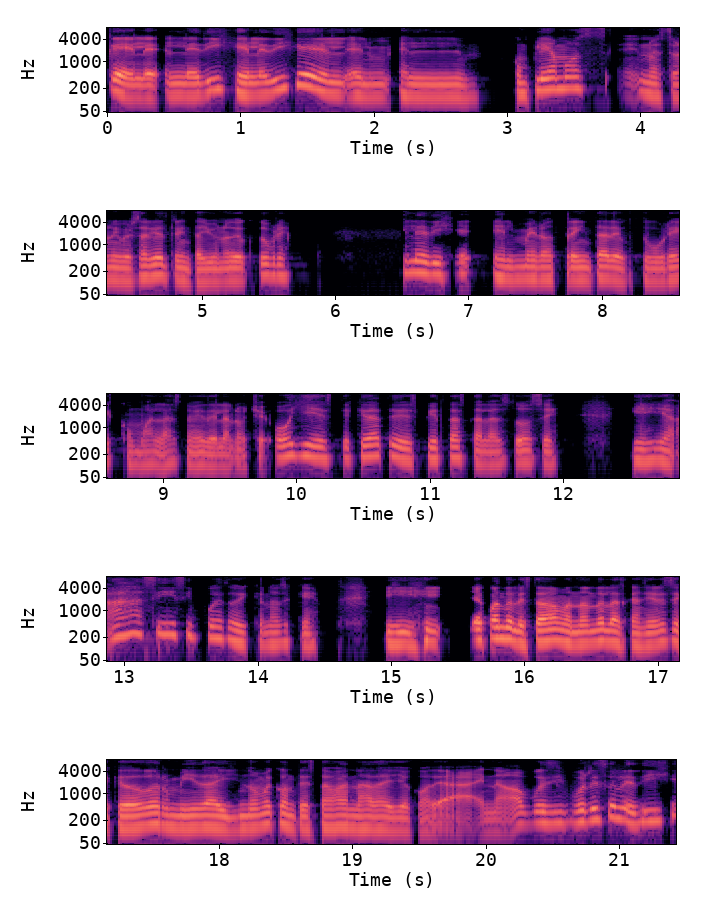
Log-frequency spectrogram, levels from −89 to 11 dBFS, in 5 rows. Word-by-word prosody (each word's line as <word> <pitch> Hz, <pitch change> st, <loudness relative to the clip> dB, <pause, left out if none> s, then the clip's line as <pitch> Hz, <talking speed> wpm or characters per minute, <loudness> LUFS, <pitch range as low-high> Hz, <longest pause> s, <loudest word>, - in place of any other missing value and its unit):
que 145 Hz, -7 st, +7 dB
le 120 Hz, 0 st, +3 dB
le 135 Hz, -1 st, +1 dB
dije 160 Hz, -2 st, +2 dB
le 140 Hz, +1 st, +2 dB
dije 205 Hz, +3 st, +5 dB
el 145 Hz, -2 st, 0 dB
el 130 Hz, -1 st, -2 dB
el 125 Hz, -2 st, -3 dB, 0.2 s
cumplíamos, 190 Hz, +7 st, 0 dB
eh, -, -, -17 dB
nuestro 130 Hz, -3 st, -3 dB
aniversario 130 Hz, +4 st, +1 dB
el 150 Hz, -, +1 dB
31, 115 Hz, -2 st, -2 dB
de 120 Hz, -, +4 dB
octubre 150 Hz, +2 st, -3 dB, 0.9 s
y 185 Hz, -, -6 dB
le 185 Hz, -1 st, +3 dB
dije 165 Hz, 0 st, -3 dB
el 135 Hz, -3 st, -2 dB
mero 130 Hz, 0 st, -1 dB
30 130 Hz, +1 st, +1 dB
de 125 Hz, -, +3 dB
octubre 120 Hz, +2 st, -4 dB
como 115 Hz, -1 st, -10 dB
a 120 Hz, -, -7 dB
las 120 Hz, +6 st, -8 dB
9 110 Hz, 0 st, -3 dB
de 105 Hz, -, 0 dB
la 100 Hz, -, -3 dB
noche. -, -, -8 dB
Oye, 175 Hz, 0 st, 0 dB
este, 150 Hz, 0 st, -7 dB
quédate 175 Hz, +1 st, 0 dB
despierta 150 Hz, +2 st, -1 dB
hasta 155 Hz, -5 st, -4 dB
las 115 Hz, +3 st, -6 dB
12. 125 Hz, -1 st, -2 dB, 0.5 s
Y 140 Hz, -, -3 dB
ella: 135 Hz, -1 st, -2 dB
"Ah, 230 Hz, +5 st, 0 dB
sí 240 Hz, -1 st, -2 dB
sí 230 Hz, 0 st, -6 dB
puedo", 190 Hz, -6 st, -2 dB
y 135 Hz, -, -1 dB
que 140 Hz, -, -10 dB
no 135 Hz, 0 st, -3 dB
sé 145 Hz, -, -7 dB
qué. 130 Hz, -2 st, -7 dB, 0.5 s
Y 135 Hz, +1 st, 0 dB, 0.2 s
ya -, -, +5 dB
cuando 185 Hz, 0 st, +6 dB
le 140 Hz, -, +5 dB
estaba 155 Hz, +4 st, +7 dB
mandando 145 Hz, +1 st, +3 dB
las 145 Hz, -4 st, +3 dB
canciones 130 Hz, +3 st, -1 dB
se 155 Hz, -, +1 dB
quedó 130 Hz, +2 st, +5 dB
dormida 135 Hz, -3 st, +3 dB
y 120 Hz, -1 st, 0 dB
no 130 Hz, +1 st, 0 dB
me 155 Hz, -, +1 dB
contestaba 130 Hz, -2 st, 0 dB
nada, 125 Hz, -2 st, +1 dB
y 115 Hz, -, -2 dB
yo 115 Hz, -2 st, -2 dB
como -, -, -5 dB
de, -, -, -1 dB
ay -, -, -2 dB
no, 110 Hz, +9 st, -2 dB
pues, 165 Hz, -1 st, -1 dB
si 165 Hz, -, -5 dB
por 185 Hz, +4 st, 0 dB
eso 215 Hz, +4 st, +3 dB
le 190 Hz, -8 st, +2 dB
dije. 190 Hz, +2 st, -5 dB
140 Hz, 220 wpm, -23 LUFS, 125-160 Hz, 0.9 s, que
